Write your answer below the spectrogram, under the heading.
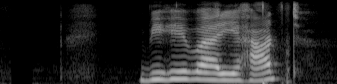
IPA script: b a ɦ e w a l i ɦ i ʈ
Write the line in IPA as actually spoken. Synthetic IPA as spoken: b i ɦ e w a ɾ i ɦ a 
